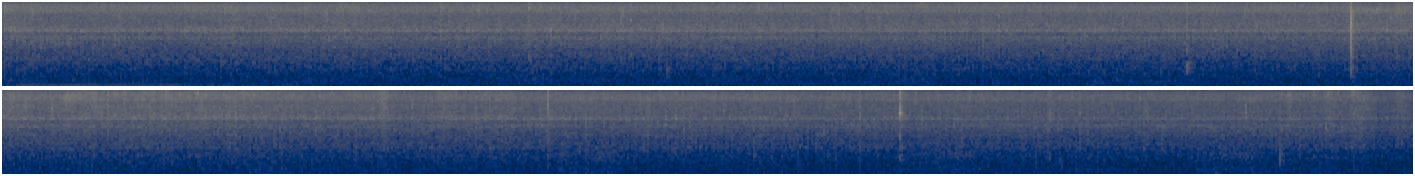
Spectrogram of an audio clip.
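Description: Marinated beef bulgogi sizzling steadily on an electric hot plate as it is stirred with chopsticks, with a couple of sharp clicks along the way; the sizzle eases a little toward the end.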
